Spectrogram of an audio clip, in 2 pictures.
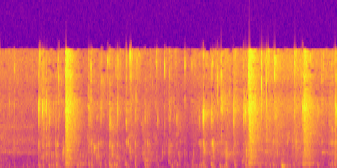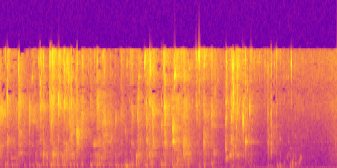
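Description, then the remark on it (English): Someone drinking water during a quick break, with steady sloshing and small wet clicks and gulps over several seconds, fairly quiet, with no talking. “Real quick break, water break.”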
